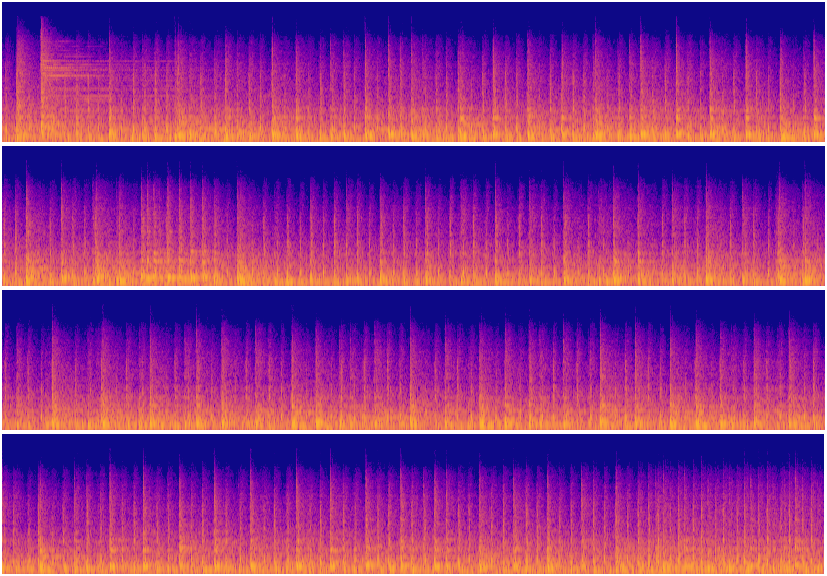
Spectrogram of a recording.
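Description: Drum solo on a Yamaha acoustic drum kit: fast, dense strokes on snare and toms over the bass drum, with a ringing cymbal crash right at the start.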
